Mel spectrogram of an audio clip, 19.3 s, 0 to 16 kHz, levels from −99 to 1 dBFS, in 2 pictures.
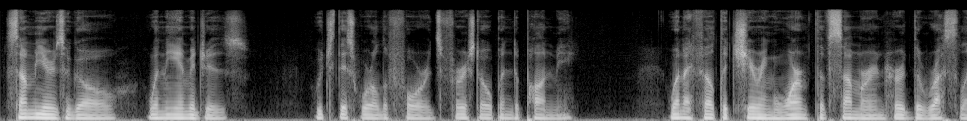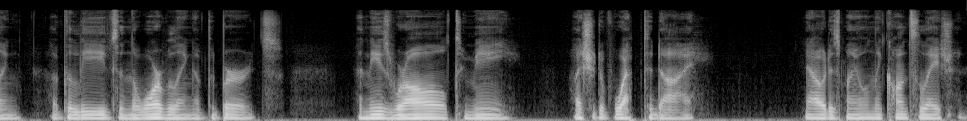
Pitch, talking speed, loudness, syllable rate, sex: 95 Hz, 165 wpm, -20 LUFS, 4.7 syllables/s, male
